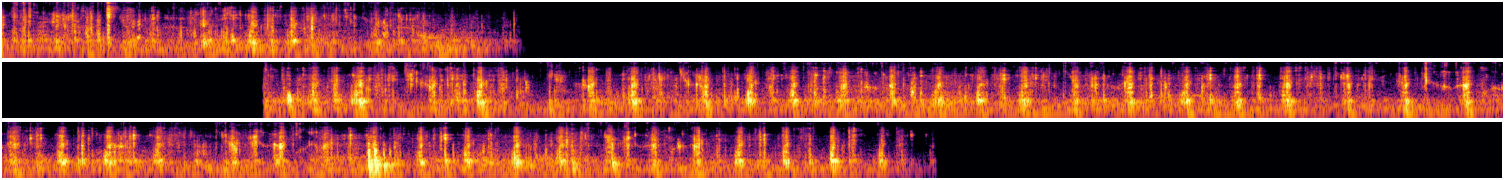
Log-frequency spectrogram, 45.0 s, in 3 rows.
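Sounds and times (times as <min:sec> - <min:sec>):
wet chewing and lip-smacking: 0:00.0 - 0:04.9, 0:17.6 - 0:39.4.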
